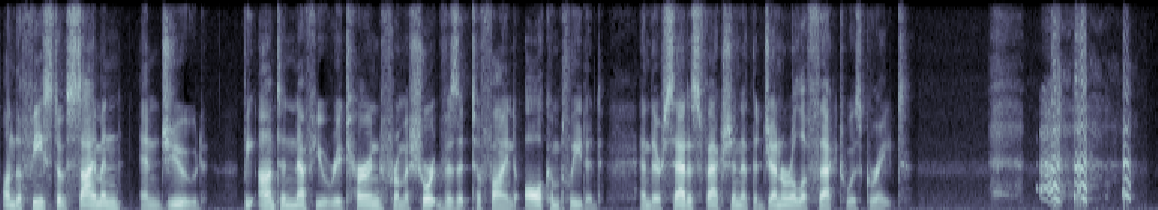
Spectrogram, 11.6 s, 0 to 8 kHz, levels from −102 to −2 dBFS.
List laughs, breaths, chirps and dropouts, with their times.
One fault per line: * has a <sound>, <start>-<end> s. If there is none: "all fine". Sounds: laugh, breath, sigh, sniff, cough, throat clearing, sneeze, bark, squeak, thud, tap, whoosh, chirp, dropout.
* has a laugh, 9.9-11.4 s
